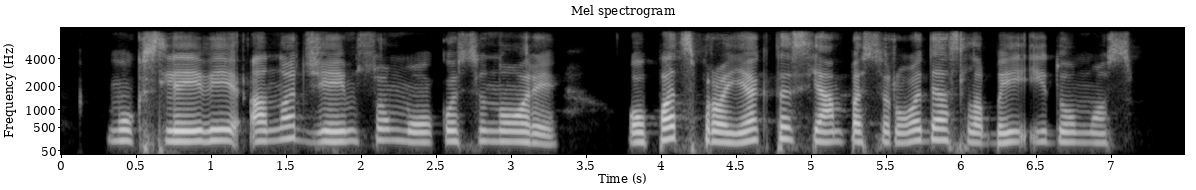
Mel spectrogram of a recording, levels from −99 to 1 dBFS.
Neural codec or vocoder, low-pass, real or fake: codec, 44.1 kHz, 7.8 kbps, DAC; 7.2 kHz; fake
